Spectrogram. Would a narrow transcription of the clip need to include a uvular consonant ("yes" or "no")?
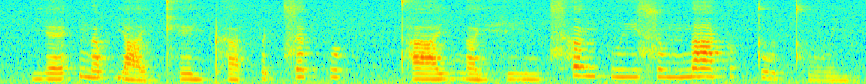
no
